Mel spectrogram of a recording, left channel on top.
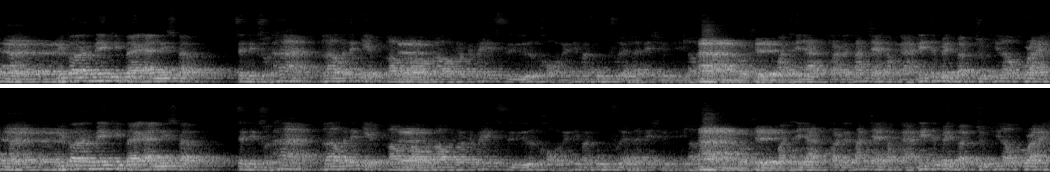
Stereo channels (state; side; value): normal; both; correlation 0.37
